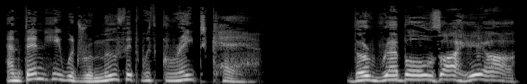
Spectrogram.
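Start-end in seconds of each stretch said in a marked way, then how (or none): 3.5-5.1 loud, drawn-out warning cry; slow, projected shout of warning; shouted alarm. A narrator's reading. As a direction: call the alarm through the castle. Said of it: "someone shouted".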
